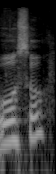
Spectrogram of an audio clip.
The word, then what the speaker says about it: Warsaw: Is it Warsaw? Is that how you say it? – Yeah, Warsaw.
